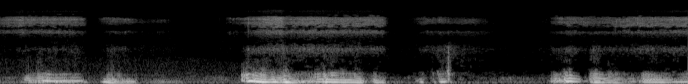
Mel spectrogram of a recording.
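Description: A caracal snores in low, rumbling bursts, each breath a rough, harmonic-rich snort.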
